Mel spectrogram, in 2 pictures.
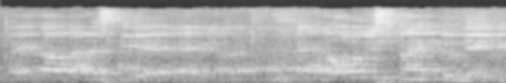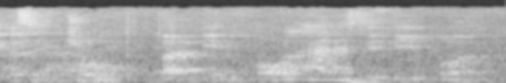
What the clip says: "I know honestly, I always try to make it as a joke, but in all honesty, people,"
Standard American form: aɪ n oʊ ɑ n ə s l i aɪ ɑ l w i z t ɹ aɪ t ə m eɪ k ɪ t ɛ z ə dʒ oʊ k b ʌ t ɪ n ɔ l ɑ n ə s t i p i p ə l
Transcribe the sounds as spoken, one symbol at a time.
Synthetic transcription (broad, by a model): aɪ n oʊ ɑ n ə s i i aɪ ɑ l w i s t ɹ aɪ t ə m eɪ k ɪ t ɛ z ə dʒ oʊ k b ʌ t ɪ n ɔ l ɑ n ə s t i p i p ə l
